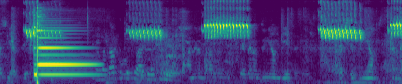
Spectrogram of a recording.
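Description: A European greenfinch sings short, bright, rapid twittering trills in bursts about every two seconds; a ringing bell-like chime sounds once at the start.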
